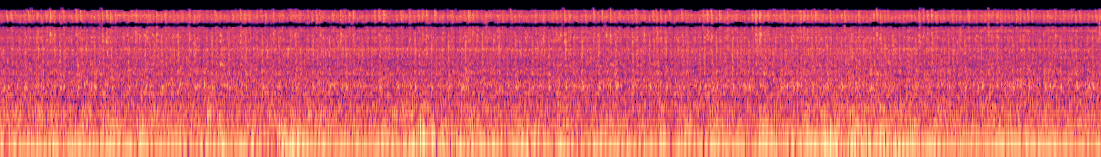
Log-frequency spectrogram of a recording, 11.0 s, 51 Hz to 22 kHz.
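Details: Late 1931 Ford Model A after fuel-system repair with lines reconnected and no leaks: steady low four-cylinder rumble holds even and unbroken with no misses or stumbles, running smoothly.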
